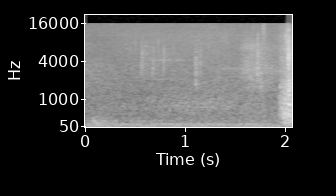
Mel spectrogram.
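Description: Engine oil starting to run from the sump's drain hole into a plastic drain pan as the drain plug comes out, a splashing hiss that rises near the end. Under it, a steady low hum.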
